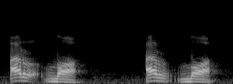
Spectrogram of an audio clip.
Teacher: ارض کا معنی زمین، اور یہ قرآن پاک میں 459 ٹائمز آیا ہے، 459 مرتبہ یہ لفظ آیا ہے، اور اس میں جو را ہے اس سے پہلے زبر ہے، لہذا یہاں را کو پر پڑھیں گے، اور ضاد چونکہ حروف مستعلیہ میں سے ہے لہذا ہر جگہ اسے موٹا پڑھنا ہے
